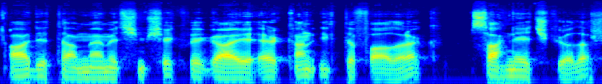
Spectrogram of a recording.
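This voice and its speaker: A man with a very deep, low voice and vocal fry speaks flatly in a monotone at a moderate pace, with a dry, close sound and no echo. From Turkey. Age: 60s. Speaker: economist. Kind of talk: interview.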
